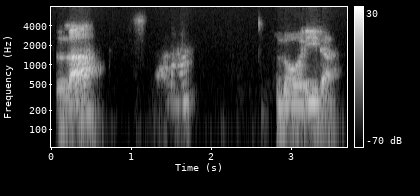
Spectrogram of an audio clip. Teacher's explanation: the accent is on the second last syllable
